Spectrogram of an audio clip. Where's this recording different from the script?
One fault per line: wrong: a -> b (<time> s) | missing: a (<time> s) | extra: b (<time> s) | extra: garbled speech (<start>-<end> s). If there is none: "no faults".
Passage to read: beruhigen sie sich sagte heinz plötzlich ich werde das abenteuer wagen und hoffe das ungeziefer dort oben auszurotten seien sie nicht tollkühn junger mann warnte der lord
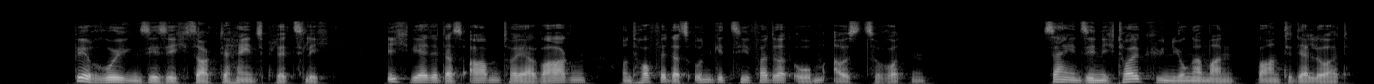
no faults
